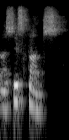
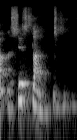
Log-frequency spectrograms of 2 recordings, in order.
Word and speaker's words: assistance: Nhớ thổi gió ra. C-E bằng với âm S trong tiếng Anh. Chứ đừng có đọc là assistant. Nếu đọc như thế thì người ta lại nghĩ đến cái từ trợ lý trong tiếng Anh. Thì lại sai nữa.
